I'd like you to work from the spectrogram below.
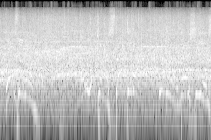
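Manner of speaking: high-pitched shout over applause; excited calling out. Real, not acted. Comedian showing off mum to the audience, excited high calling. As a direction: shout it high to the whole room.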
